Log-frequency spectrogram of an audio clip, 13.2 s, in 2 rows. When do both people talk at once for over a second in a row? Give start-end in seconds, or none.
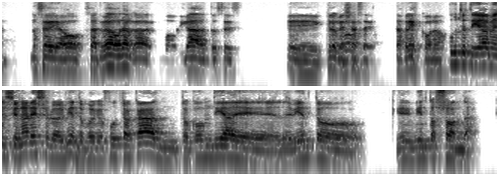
none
